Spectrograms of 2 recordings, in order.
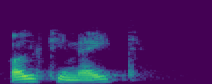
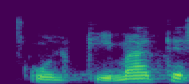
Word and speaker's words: ultimate: o bien W-I-N-D, puede ser wind o wind, o bien separate, puede ser separate o separate. La pronunciación que has oído en algún anuncio de la televisión como ultimate no existe. Ultimate se dice ultimate, solamente.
